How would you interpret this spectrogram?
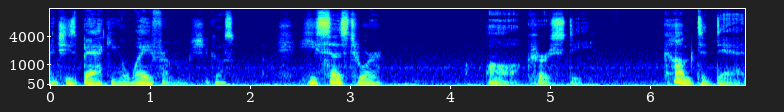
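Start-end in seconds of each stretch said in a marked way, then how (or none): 4.4-6.8 creepy, lecherous, predatory, breathy whisper. Retelling a film scene, a man pretending to be the father: creepy predatory tone. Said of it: "in that rapey kinda tone".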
